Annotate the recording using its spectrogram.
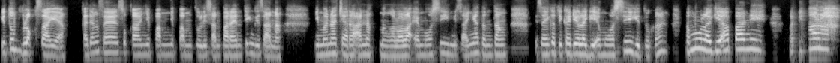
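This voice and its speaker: A woman's voice: mid-range voice, fairly even intonation, quick pace, bright, forceful tone, no room sound. A middle-aged woman speaking on a video call, giving a casual parenting talk and acting out little dialogues with children. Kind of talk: informal webinar talk.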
